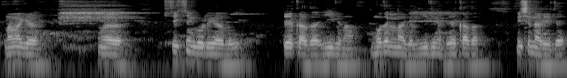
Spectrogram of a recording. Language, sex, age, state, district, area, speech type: Kannada, male, 60+, Karnataka, Dakshina Kannada, rural, spontaneous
